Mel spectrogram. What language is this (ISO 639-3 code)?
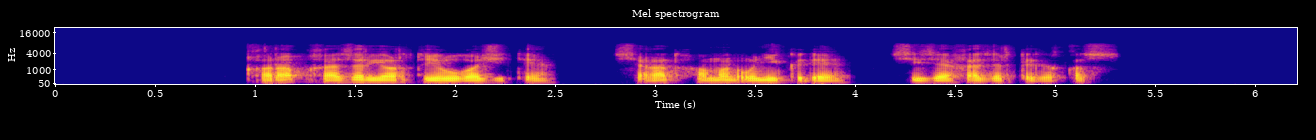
tat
